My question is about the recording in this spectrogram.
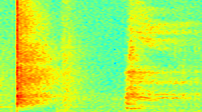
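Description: A single sharp hand clap just after the start, then laughter, with a short laugh-like voice sound about a second in.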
